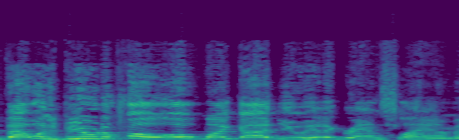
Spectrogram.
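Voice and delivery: high, delighted gush; thrilled producer. Retold or imitated. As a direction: rave like you just saw a home run. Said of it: "John came running in".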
